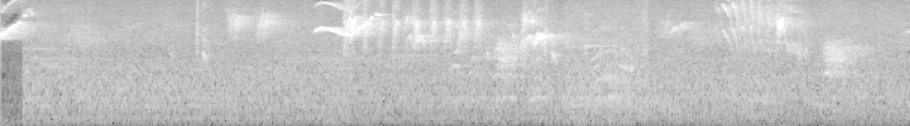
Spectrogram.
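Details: Backyard flock of Baya weavers eating grains: bright, twittering chirps, including a sharp rising-falling whistled note, then quicker ticking notes, with low background rumble.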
